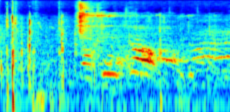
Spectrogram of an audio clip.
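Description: A basketball bouncing on an outdoor court: a quick run of sharp knocks in the first half second, the first ones loudest. Voices call out across the court about a second in.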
